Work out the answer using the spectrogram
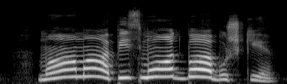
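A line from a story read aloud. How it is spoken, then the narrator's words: Joyful shout. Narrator (Russian): Дэнни радостно крикнул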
